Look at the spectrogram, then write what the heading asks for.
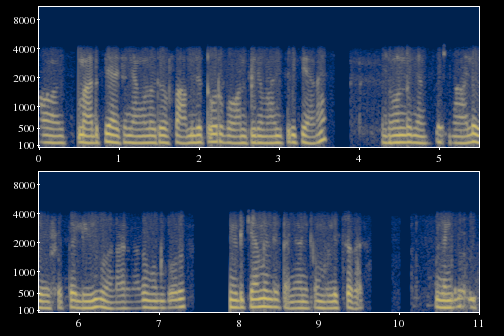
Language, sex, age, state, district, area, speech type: Malayalam, female, 45-60, Kerala, Pathanamthitta, rural, conversation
